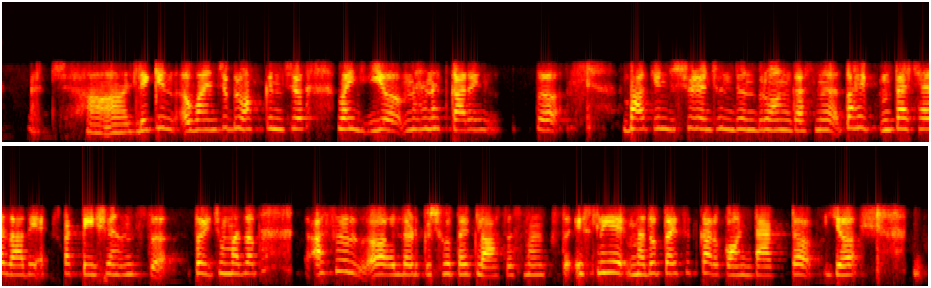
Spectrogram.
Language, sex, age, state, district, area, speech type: Kashmiri, female, 18-30, Jammu and Kashmir, Kulgam, urban, conversation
